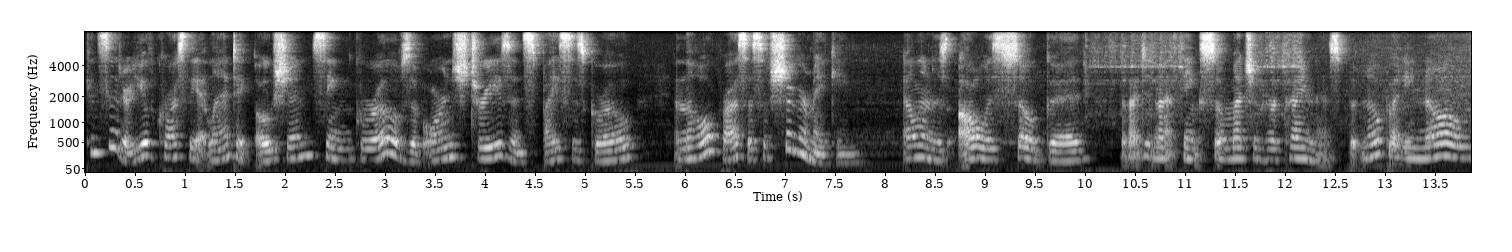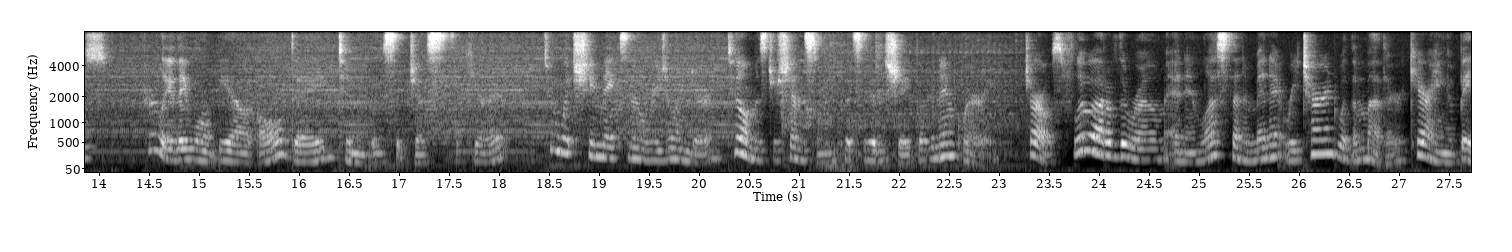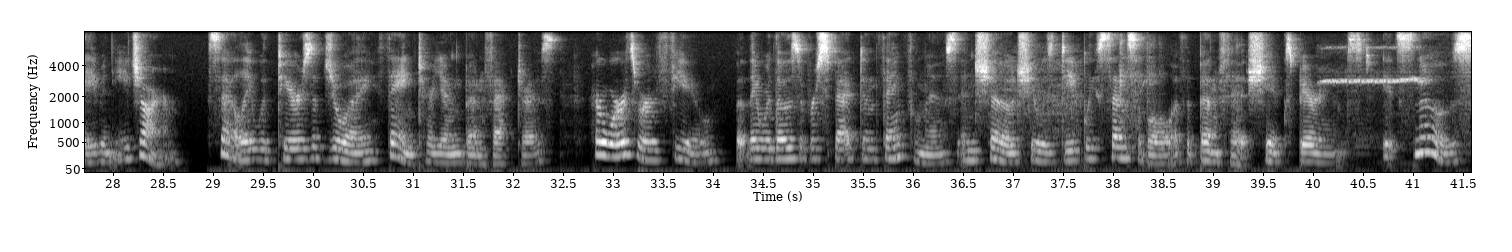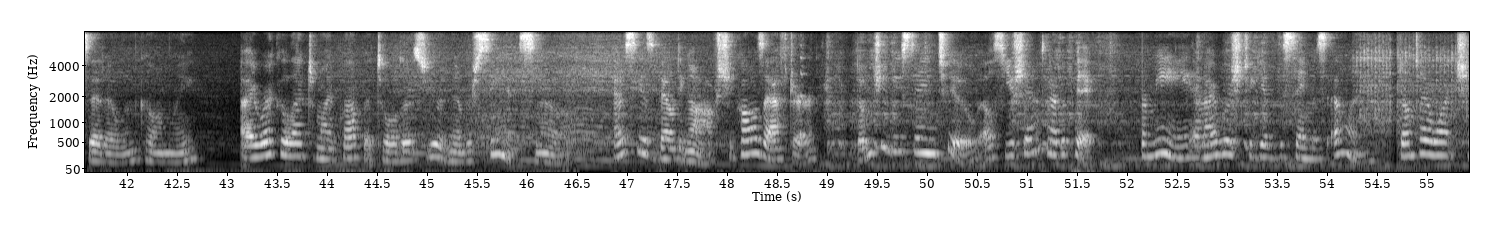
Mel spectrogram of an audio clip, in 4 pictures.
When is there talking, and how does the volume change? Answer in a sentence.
The talking can be heard from 0.0 to 55.3 s, at a steady volume.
